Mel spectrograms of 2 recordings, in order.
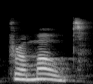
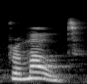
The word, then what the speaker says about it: promote: Câu B mình sẽ đọc là promote, cũng nhấn âm 2 luôn.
